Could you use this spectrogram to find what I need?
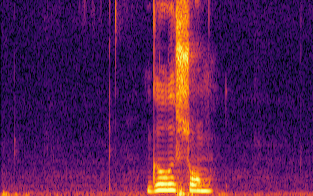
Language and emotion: Russian, neutral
